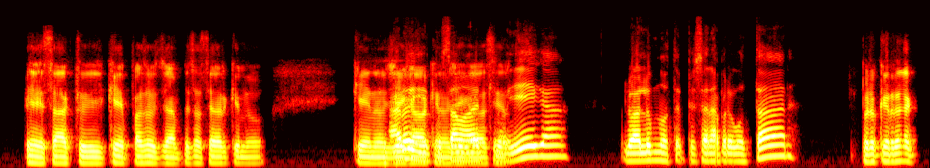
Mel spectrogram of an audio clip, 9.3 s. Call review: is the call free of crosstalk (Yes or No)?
No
